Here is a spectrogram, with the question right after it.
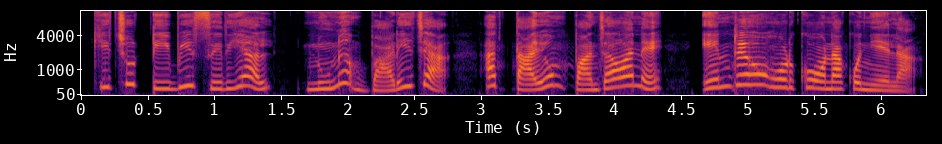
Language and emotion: Santali, disgusted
